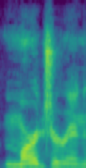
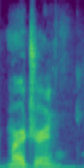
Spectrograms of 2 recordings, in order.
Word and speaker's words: margarine: up is all right the word margarine instead of margarin marger margarine margarine okay very good uh next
